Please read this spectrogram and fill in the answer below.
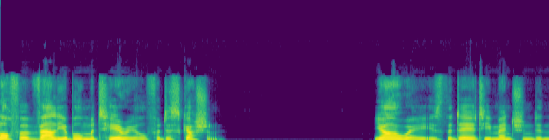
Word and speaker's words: Yahweh: or the four letters presently the widely acknowledged theological pronunciation is Yahweh although a commonly used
